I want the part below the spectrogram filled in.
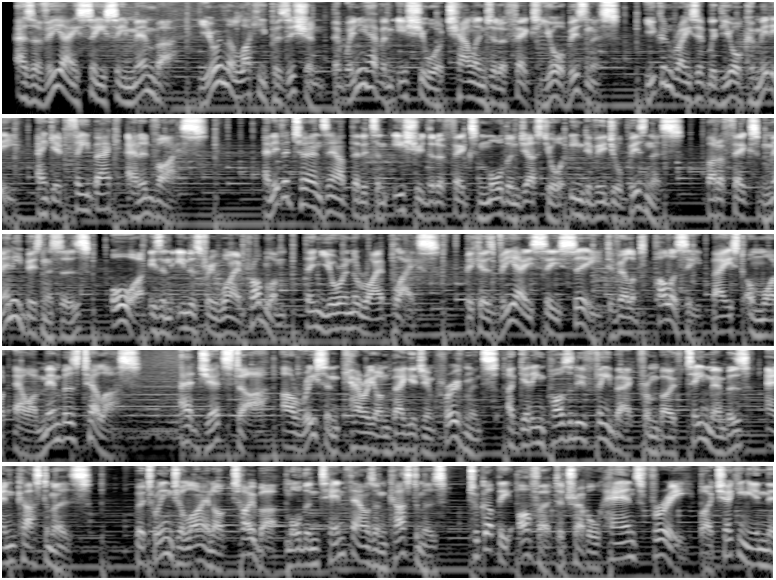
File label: male talent corporate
